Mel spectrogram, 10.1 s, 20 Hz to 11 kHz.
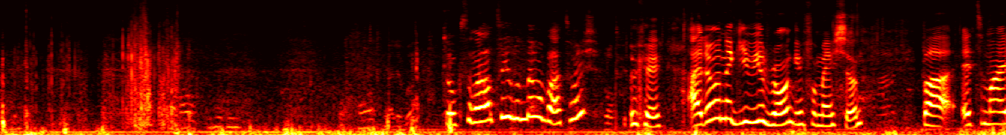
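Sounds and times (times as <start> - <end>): steady low rumble: 0.0 - 10.0
breathy rustle: 0.4 - 3.2.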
